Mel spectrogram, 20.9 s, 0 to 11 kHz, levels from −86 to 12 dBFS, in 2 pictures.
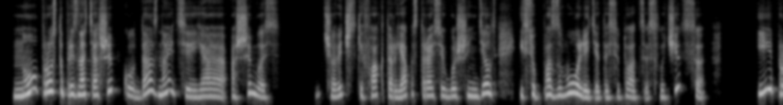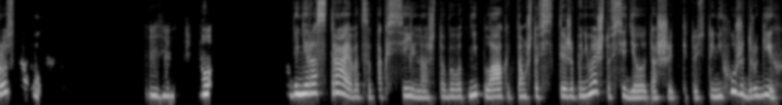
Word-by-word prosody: но 230 Hz, -, +4 dB
просто 315 Hz, +2 st, +4 dB
признать 230 Hz, -1 st, +3 dB
ошибку: 300 Hz, -, +1 dB
"Да, 320 Hz, -, +1 dB
знаете, 250 Hz, -, -1 dB
я 185 Hz, 0 st, -2 dB
ошиблась, 180 Hz, -1 st, +1 dB, 0.6 s
человеческий 205 Hz, +1 st, 0 dB
фактор, 200 Hz, -1 st, -1 dB
я 180 Hz, +5 st, +1 dB
постараюсь 205 Hz, -3 st, -2 dB
их 200 Hz, -3 st, -3 dB
больше 195 Hz, +3 st, 0 dB
не 195 Hz, -2 st, -1 dB
делать", 260 Hz, +4 st, +1 dB, 0.3 s
и 210 Hz, -, -1 dB
всё, 235 Hz, +5 st, 0 dB
позволить 210 Hz, -, +2 dB
этой 155 Hz, +1 st, -4 dB
ситуации 165 Hz, -2 st, -6 dB
случиться 175 Hz, -, -3 dB, 0.6 s
и 315 Hz, +9 st, +5 dB
просто, 295 Hz, -, +1 dB, 0.2 s
ну -, -, -4 dB, 1.5 s
Мгм. 205 Hz, -2 st, -2 dB, 0.3 s
Но. 245 Hz, +1 st, +7 dB, 1.0 s
Чтобы 245 Hz, +2 st, +3 dB
не 250 Hz, +1 st, +9 dB
расстраиваться 245 Hz, -, +3 dB
так 185 Hz, +4 st, -8 dB
сильно, 175 Hz, -6 st, -3 dB
чтобы 180 Hz, +2 st, -8 dB
вот 180 Hz, -1 st, -7 dB
не 225 Hz, +3 st, +2 dB
плакать, 185 Hz, -5 st, +1 dB
потому 185 Hz, +2 st, -4 dB
что 200 Hz, -, -3 dB
вс 180 Hz, -, -3 dB
ты 200 Hz, -2 st, -1 dB
же 190 Hz, 0 st, -1 dB
понимаешь, 225 Hz, -, +1 dB
что 200 Hz, -, -1 dB
все 210 Hz, +1 st, -2 dB
делают 165 Hz, -1 st, -3 dB
ошибки, 160 Hz, 0 st, -3 dB
то -, -, -16 dB
есть 160 Hz, +1 st, -9 dB
ты 190 Hz, -, -8 dB
не 185 Hz, +1 st, -3 dB
хуже 305 Hz, 0 st, +2 dB
других. 200 Hz, +3 st, -1 dB
200 Hz, 150 wpm, -23 LUFS, 180-245 Hz, 1.5 s, не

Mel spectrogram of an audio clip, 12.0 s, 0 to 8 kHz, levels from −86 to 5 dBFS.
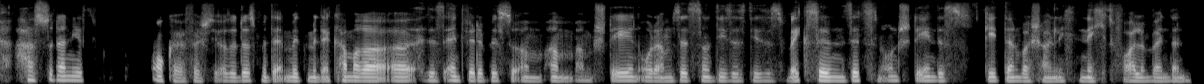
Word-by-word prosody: Hast 155 Hz, -2 st, -1 dB
du 180 Hz, -, -2 dB
dann 155 Hz, -1 st, +3 dB
jetzt 145 Hz, -1 st, -3 dB, 0.5 s
okay, -, -, 0 dB
verstehe. -, -, -6 dB
Also 130 Hz, -1 st, -2 dB
das 140 Hz, +1 st, 0 dB
mit 135 Hz, -, -3 dB
der -, -, +1 dB
mit 130 Hz, -2 st, -1 dB
mit 125 Hz, -1 st, -1 dB
der -, -, 0 dB
Kamera, 135 Hz, -1 st, +5 dB
äh, -, -, -4 dB
das 135 Hz, -1 st, -3 dB
entweder 135 Hz, -2 st, +1 dB
bist 135 Hz, 0 st, -2 dB
du -, -, -2 dB
am 120 Hz, -2 st, -5 dB
am 130 Hz, -3 st, -2 dB
am 140 Hz, -2 st, -10 dB
Stehen 140 Hz, 0 st, +1 dB
oder 130 Hz, -1 st, 0 dB
am 125 Hz, +1 st, -4 dB
Sitzen 135 Hz, +1 st, -1 dB
und 130 Hz, -1 st, -3 dB
dieses 130 Hz, -2 st, -5 dB
dieses 130 Hz, -1 st, -8 dB
Wechseln, 135 Hz, -3 st, +5 dB
Sitzen 140 Hz, +2 st, 0 dB
und 145 Hz, +1 st, -4 dB
Stehen, 140 Hz, -2 st, -1 dB
das 130 Hz, 0 st, -5 dB
geht 135 Hz, -1 st, 0 dB
dann 130 Hz, 0 st, +1 dB
wahrscheinlich 120 Hz, 0 st, -4 dB
nicht, 120 Hz, -1 st, -3 dB
vor -, -, -3 dB
allem 125 Hz, 0 st, -1 dB
wenn 120 Hz, 0 st, -3 dB
dann 125 Hz, +2 st, -5 dB
130 Hz, 210 wpm, -26 LUFS, 125-135 Hz, 0.5 s, Kamera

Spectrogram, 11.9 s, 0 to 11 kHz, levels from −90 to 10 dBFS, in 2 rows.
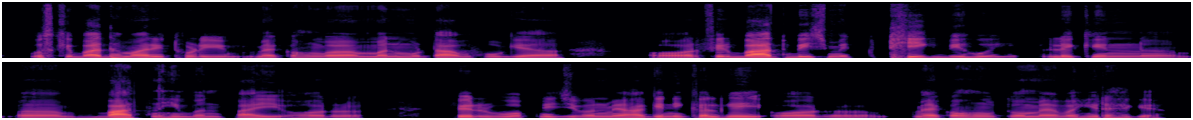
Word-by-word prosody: उसके -, -, -4 dB
बाद 185 Hz, -, +5 dB
हमारी 135 Hz, -2 st, +3 dB
थोड़ी, 120 Hz, -1 st, -3 dB, 0.2 s
मैं 115 Hz, -, 0 dB
कहूँगा, 115 Hz, 0 st, 0 dB
मनमुटाव 115 Hz, -1 st, 0 dB
हो 110 Hz, -, -5 dB
गया 105 Hz, +1 st, -1 dB, 0.6 s
और 65 Hz, 0 st, 0 dB
फिर 180 Hz, -, 0 dB
बात 175 Hz, +1 st, +10 dB
बीच 185 Hz, +1 st, -1 dB
में 215 Hz, -, -3 dB, 0.2 s
ठीक 180 Hz, +1 st, +1 dB
भी 185 Hz, -, -3 dB
हुई, 240 Hz, +6 st, -4 dB, 0.2 s
लेकिन 120 Hz, -1 st, -3 dB
अ, 110 Hz, +1 st, -4 dB, 0.2 s
बात 120 Hz, -1 st, +8 dB
नहीं 110 Hz, 0 st, -6 dB
बन 105 Hz, -1 st, -6 dB
पाई 100 Hz, 0 st, 0 dB
और 105 Hz, -3 st, -7 dB, 0.5 s
फिर 125 Hz, -2 st, +2 dB
वो 125 Hz, +3 st, -3 dB
अपने 130 Hz, -1 st, -5 dB
जीवन 115 Hz, 0 st, -5 dB
में 110 Hz, -1 st, 0 dB
आगे 105 Hz, +2 st, +1 dB
निकल 120 Hz, +2 st, 0 dB
गई 165 Hz, 0 st, +1 dB
और 110 Hz, -1 st, -4 dB, 0.2 s
मैं 120 Hz, -, +2 dB
कहूँ, 115 Hz, -1 st, -3 dB
तो 115 Hz, -, -1 dB
मैं 110 Hz, -1 st, 0 dB
वहीं 105 Hz, +1 st, -4 dB
रह 110 Hz, -1 st, -6 dB
गया। 105 Hz, -, -8 dB
115 Hz, 200 wpm, -31 LUFS, 110-125 Hz, 0.6 s, बात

